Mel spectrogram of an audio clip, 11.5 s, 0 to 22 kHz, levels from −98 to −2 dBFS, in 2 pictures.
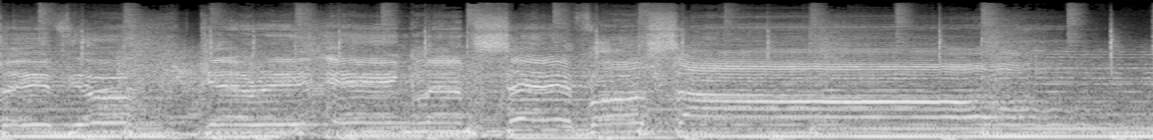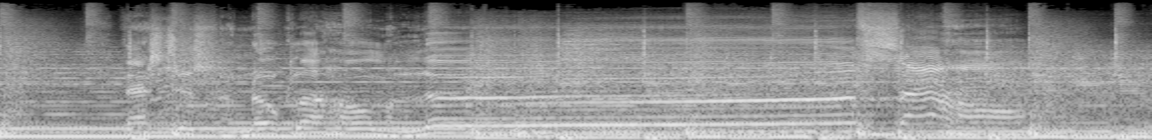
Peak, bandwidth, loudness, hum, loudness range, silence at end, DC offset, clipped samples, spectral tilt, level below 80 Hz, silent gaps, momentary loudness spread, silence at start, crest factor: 0 dBFS; 19.5 kHz; -11 LUFS; none; 2 LU; 0 s; under 0.1%; under 0.1%; -4 dB/octave; -26 dBFS; none; 4 LU; 0 s; 12 dB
